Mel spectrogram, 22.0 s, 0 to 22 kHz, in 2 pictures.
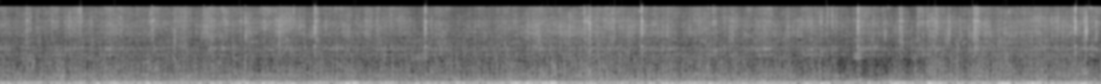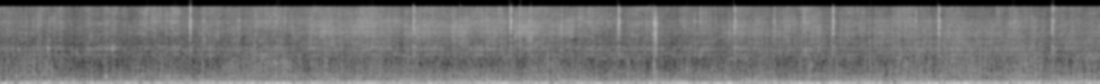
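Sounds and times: bicycle tyres rolling: 0.0 - 22.0
bike clicks and rattles: 0.0 - 22.0
wind on microphone: 0.0 - 22.0.

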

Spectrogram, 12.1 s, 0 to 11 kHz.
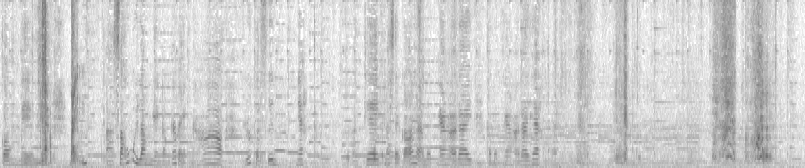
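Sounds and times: zipper being pulled: 8.5 - 9.7, 10.6 - 11.7.

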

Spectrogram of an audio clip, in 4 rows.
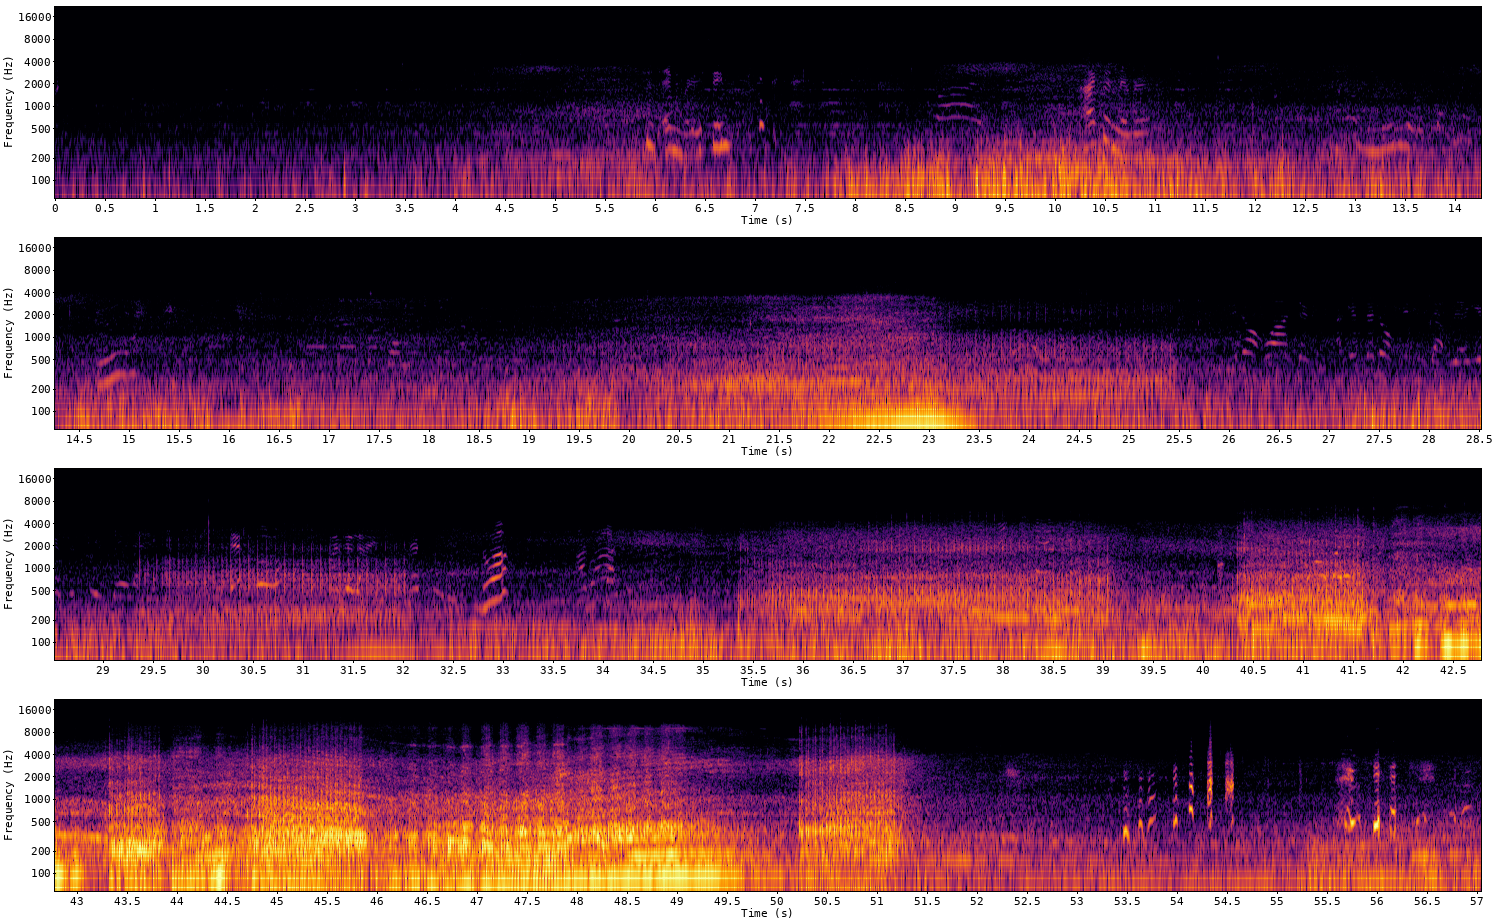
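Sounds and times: cars passing on road: 0.0 - 57.0
people's voices: 10.2 - 20.8, 37.6 - 42.2.

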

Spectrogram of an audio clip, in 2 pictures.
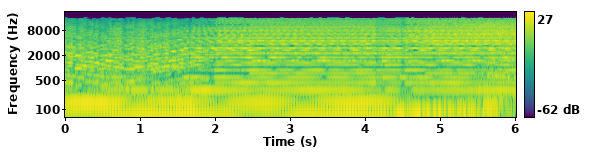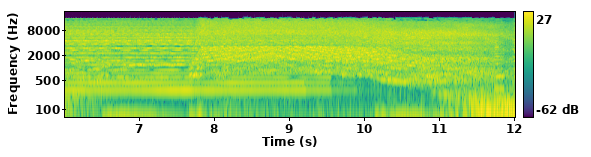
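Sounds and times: held two-note chord: 2.0 - 9.2
whoosh falling in pitch: 4.0 - 11.4.

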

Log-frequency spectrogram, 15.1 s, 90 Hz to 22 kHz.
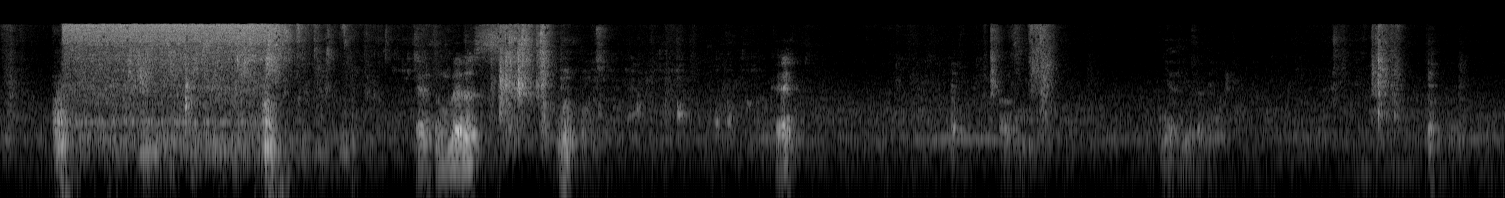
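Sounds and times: tap running hard: 1.4 - 3.0.

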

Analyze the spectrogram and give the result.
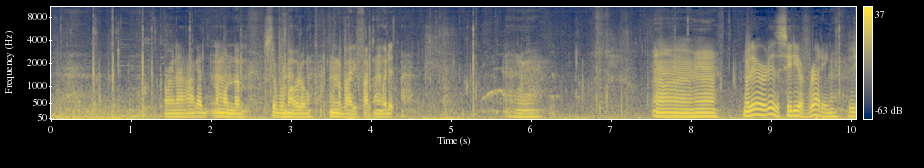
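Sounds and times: wind: 0.0 - 10.0
man talking: 1.4 - 4.6, 7.5 - 10.0.

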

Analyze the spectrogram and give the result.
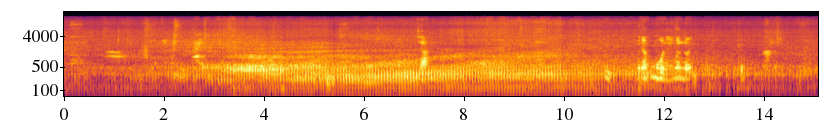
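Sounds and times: small engine running: 2.3 - 15.0.

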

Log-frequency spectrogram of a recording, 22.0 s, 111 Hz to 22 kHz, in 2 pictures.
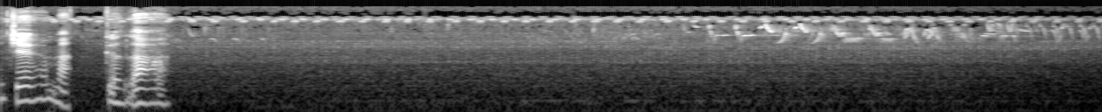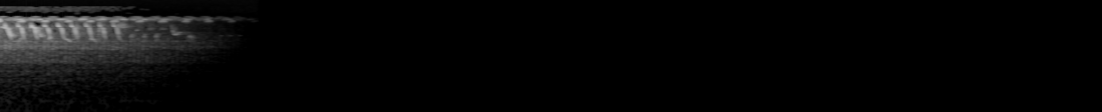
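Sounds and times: birds chirping: 0.0 - 13.0
faint outdoor background: 0.0 - 13.6.

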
